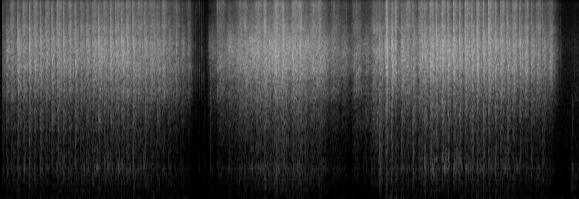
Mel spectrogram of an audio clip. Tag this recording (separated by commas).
Percussion, Rattle (instrument), Music, Rattle, Musical instrument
